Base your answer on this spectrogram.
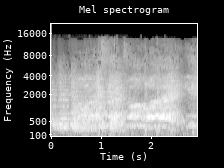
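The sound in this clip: Crowd cheering as guests and participants shout encouragement at the opening of a Beijing fan venue supporting China's Olympic team; loud, continuous massed voices chant and swell in waves throughout.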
